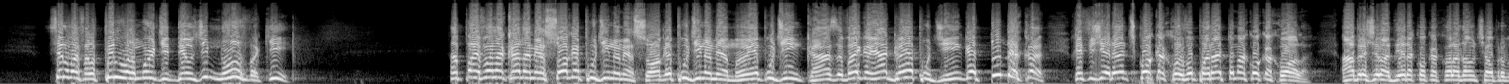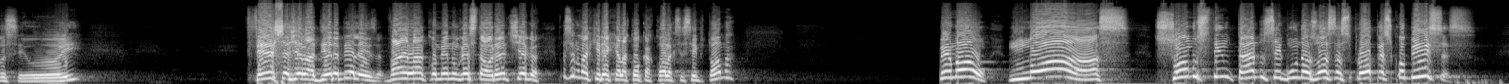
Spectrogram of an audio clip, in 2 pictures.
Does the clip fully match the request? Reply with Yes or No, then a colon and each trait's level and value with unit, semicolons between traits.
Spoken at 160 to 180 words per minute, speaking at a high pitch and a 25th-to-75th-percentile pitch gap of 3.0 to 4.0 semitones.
No: average, 170 wpm; very high, 265 Hz; average, 5.2 semitones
